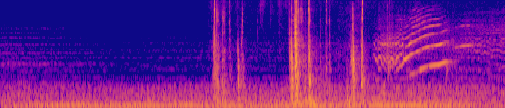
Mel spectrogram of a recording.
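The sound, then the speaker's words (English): A bedroom door creaks open at night over a low steady hum, starting with a few sharp latch clicks and knocks, then a thin, wavering squeak of the hinges that rises and falls. “as Zagreus lay in bed, he heard his bedroom door creak open”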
